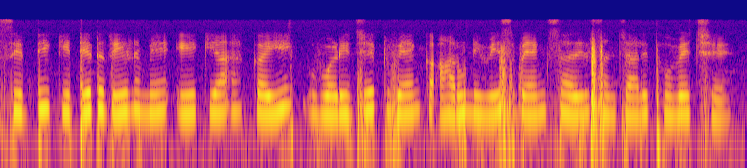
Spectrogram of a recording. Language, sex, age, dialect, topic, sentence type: Maithili, female, 25-30, Angika, banking, statement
